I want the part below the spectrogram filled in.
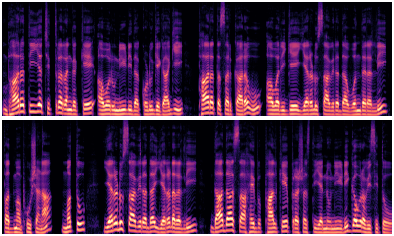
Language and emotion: Kannada, neutral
